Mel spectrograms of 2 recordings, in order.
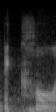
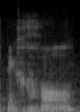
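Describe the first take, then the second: First: Bekol with a hard k sound; bekol, k like in kite. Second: Bechol with a throaty ch; bechol, soft guttural ch. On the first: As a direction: say bekol with a plain k. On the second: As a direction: say bechol with a raspy ch, no k. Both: Shown as a demonstration. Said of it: "instead of".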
